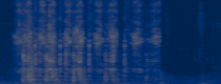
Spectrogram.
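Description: A small home-built Stirling engine's four-bar linkage drive running, its metal mechanism making a fast, rasping clatter that stops about one and a half seconds in.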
